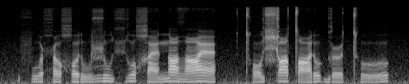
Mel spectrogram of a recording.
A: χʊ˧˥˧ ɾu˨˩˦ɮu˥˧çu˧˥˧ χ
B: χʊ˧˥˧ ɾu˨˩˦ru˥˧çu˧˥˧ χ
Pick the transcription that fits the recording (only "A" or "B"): A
